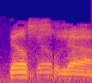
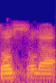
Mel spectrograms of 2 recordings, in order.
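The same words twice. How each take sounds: First: The first 't' is light and thin. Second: The first 't' is heavy and full. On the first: The speaker calls it right. "തസ്ല അല്ലാതെ" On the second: The speaker calls it wrong. "ആവരുത്"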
